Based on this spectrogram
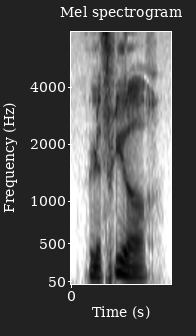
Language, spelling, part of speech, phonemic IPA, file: French, fluor, noun, /fly.ɔʁ/, Fr-fluor.ogg
- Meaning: fluorine (chemical element)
